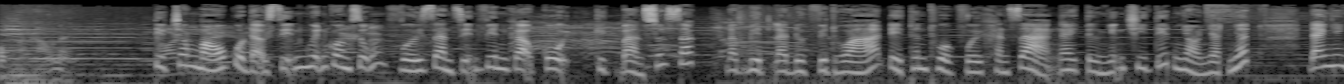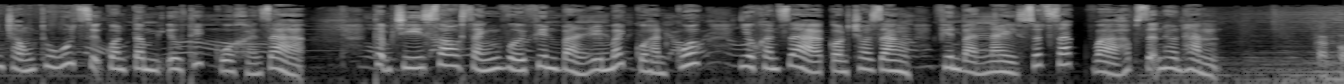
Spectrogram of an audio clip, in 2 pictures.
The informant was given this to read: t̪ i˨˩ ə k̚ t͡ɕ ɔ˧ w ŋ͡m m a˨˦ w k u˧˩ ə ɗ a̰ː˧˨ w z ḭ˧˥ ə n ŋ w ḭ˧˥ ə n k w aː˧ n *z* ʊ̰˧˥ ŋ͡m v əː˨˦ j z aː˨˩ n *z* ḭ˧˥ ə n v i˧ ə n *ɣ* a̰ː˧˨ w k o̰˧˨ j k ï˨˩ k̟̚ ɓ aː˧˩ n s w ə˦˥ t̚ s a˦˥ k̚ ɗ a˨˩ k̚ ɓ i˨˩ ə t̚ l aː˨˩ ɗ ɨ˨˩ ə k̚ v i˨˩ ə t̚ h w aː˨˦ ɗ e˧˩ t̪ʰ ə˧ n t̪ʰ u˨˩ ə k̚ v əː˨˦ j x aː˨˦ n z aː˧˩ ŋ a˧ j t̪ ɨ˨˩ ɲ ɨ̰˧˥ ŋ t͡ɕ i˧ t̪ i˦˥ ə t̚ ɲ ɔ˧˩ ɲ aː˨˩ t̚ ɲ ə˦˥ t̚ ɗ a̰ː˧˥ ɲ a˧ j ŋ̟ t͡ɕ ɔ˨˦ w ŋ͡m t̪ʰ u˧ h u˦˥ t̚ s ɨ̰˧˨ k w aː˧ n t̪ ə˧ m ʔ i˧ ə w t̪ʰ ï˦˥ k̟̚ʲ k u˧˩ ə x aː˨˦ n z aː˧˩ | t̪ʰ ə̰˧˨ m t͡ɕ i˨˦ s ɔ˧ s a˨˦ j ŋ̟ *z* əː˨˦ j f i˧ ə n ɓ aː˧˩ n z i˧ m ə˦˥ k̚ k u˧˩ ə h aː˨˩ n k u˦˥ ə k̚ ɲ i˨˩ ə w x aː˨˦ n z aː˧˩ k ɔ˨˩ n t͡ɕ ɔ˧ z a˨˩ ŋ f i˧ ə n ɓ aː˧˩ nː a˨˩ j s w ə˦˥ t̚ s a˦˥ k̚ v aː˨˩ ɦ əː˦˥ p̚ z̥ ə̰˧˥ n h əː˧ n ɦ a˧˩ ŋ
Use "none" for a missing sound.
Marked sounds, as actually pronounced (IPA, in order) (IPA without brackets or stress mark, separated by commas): z, z, ɣ, v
